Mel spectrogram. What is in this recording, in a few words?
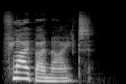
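"fly-by-night", British English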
